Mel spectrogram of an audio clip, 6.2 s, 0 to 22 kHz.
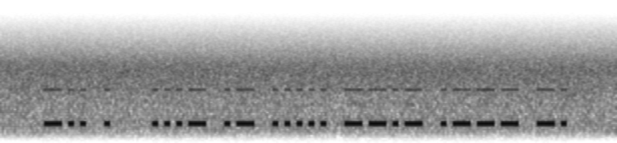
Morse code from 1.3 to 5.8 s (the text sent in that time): VA5QJN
